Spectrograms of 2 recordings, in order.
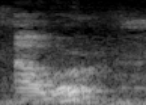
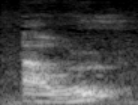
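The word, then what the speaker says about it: hour: and if it comes before all such as our our our and such as honest honest honest also central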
